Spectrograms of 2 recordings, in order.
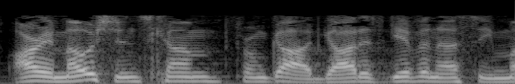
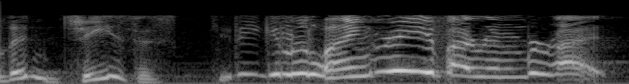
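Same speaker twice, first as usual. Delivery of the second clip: high-pitched, playful feigned uncertainty; mock-innocent question; 12 semitones higher, faster than usual. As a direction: ask it in a high voice, as if unsure. Rhetorical question teasing the congregation.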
